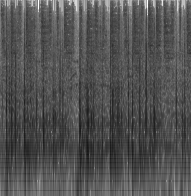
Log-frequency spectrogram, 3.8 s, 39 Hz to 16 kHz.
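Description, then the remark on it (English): A grand finale fireworks spectacular after a race at Gillette: a dense, rapid barrage of fireworks pops and booms in quick succession, loud and continuous, with sharp crackling bursts layered over a steady rumble. “And if crossing the line at the Patriots' 50-yard line wasn't enough motivation to carry you through the race, well, the grand finale fireworks spectacular certainly should do the trick.”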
